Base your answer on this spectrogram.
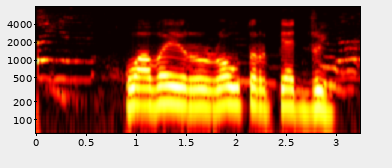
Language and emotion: Russian, neutral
